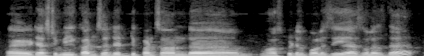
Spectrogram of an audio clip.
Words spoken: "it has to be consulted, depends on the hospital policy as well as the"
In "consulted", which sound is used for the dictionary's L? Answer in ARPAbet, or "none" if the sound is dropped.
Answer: none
